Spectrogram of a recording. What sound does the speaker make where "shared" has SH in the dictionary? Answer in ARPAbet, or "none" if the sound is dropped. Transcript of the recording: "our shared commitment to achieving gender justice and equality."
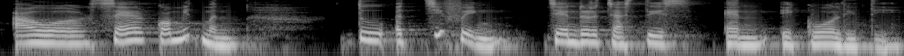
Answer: S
